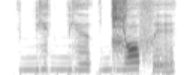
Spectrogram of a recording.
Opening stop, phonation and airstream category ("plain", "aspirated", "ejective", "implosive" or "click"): plain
